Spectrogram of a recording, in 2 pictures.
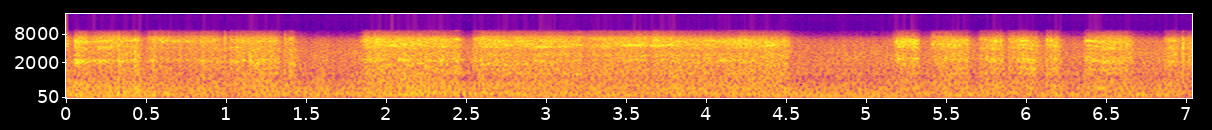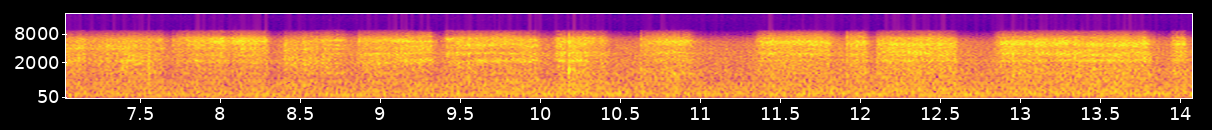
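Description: Spray gun laying a pearl coat onto a crashed BMW X5 M50i being rebuilt, a steady loud broadband hiss running throughout with brief gaps where the trigger releases between passes.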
